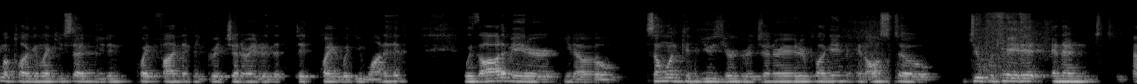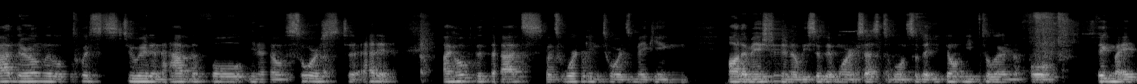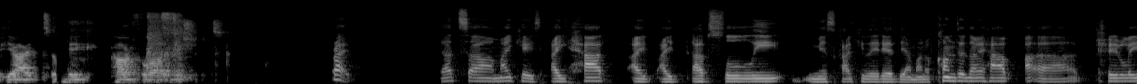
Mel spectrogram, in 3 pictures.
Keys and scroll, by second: 28.9 Right.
